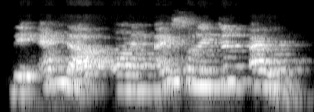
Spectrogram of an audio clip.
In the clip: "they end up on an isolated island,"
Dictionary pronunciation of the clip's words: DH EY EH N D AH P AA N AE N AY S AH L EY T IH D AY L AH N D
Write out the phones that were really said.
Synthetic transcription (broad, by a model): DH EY EH N D AH P AA N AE N AY S AH L EY T IH D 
